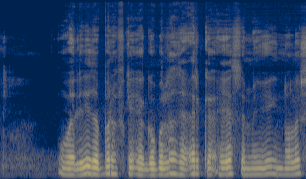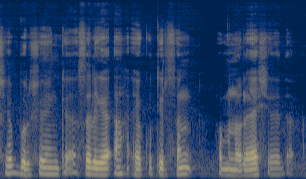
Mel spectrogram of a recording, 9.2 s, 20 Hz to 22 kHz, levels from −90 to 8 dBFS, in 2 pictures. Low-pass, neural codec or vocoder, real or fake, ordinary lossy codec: none; vocoder, 44.1 kHz, 128 mel bands every 256 samples, BigVGAN v2; fake; none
